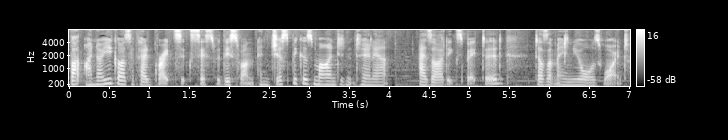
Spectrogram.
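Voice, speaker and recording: A woman with an Australian accent, fairly low in pitch, at a moderate pace with ordinary pitch variation and music in the background. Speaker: home cook vlogger. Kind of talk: casual talk to camera.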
